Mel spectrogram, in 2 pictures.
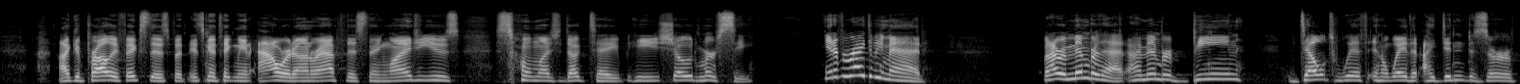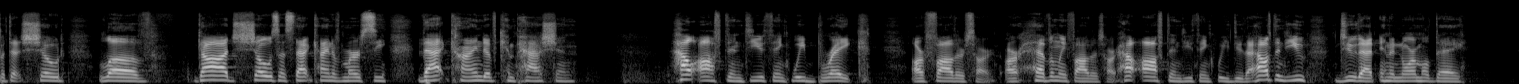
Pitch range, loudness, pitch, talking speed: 160-195 Hz, -21 LUFS, 175 Hz, 190 wpm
